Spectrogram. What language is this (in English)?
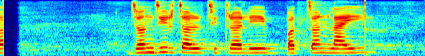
Nepali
